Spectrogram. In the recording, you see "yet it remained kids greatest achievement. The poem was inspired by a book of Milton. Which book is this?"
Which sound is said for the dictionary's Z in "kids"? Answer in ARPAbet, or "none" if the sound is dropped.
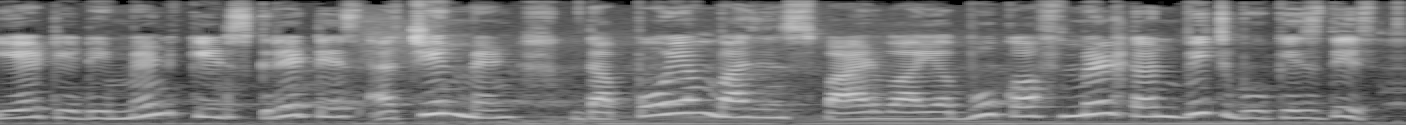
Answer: S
